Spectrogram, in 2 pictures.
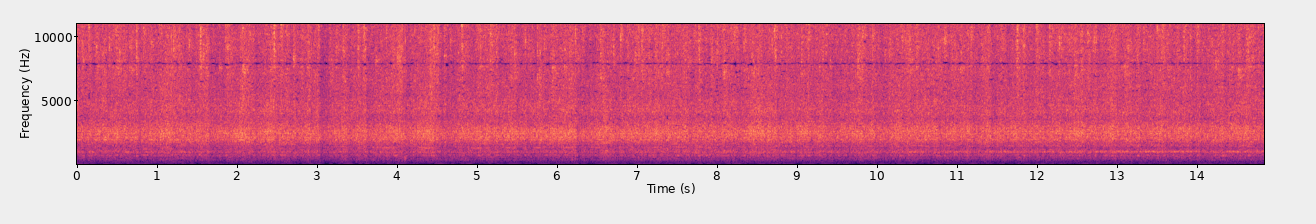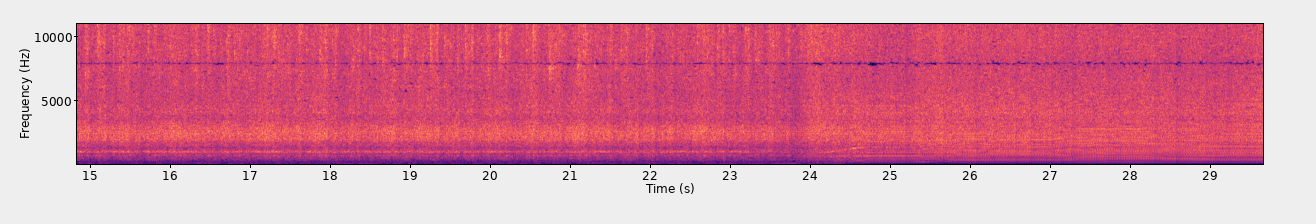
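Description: A carbureted 440-cubic-inch small-block Chevrolet V8 race engine running loud and steady on an engine dyno. About 24 seconds in, its pitch rises and the sound turns to a clearer tone.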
